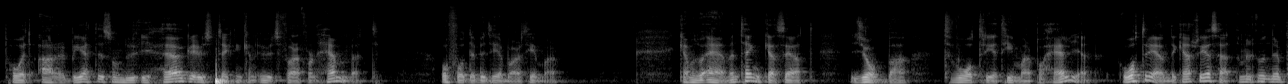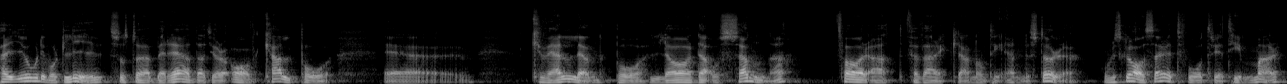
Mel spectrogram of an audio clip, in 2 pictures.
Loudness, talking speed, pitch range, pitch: -29 LUFS, 160 wpm, 90-120 Hz, 100 Hz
